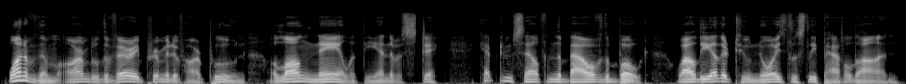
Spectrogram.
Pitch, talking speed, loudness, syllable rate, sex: 105 Hz, 205 wpm, -20 LUFS, 5.9 syllables/s, male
